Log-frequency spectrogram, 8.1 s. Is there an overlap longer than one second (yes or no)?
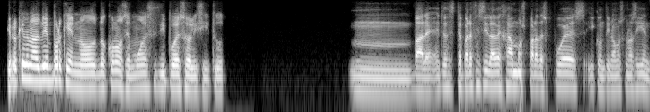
no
